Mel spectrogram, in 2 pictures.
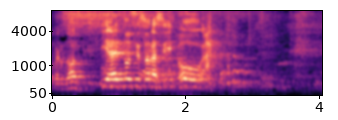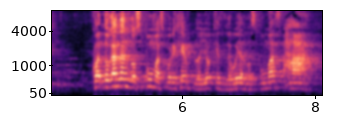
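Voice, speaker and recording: Mexican pastor guy, kinda high voice, preaching, keeps asking the crowd stuff. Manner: asks the congregation questions, emphatic. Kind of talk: sermon. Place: church. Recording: echoey church room.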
